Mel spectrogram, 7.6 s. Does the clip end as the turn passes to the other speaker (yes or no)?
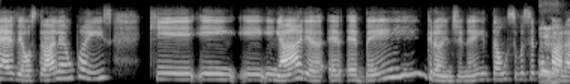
no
